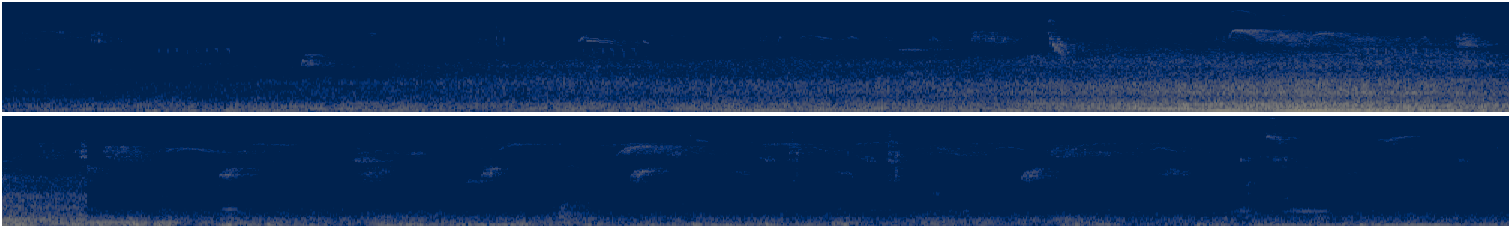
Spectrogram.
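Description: Small birds chirping and twittering throughout. A rushing noise swells over several seconds to be the loudest sound about halfway through, then cuts off abruptly.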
